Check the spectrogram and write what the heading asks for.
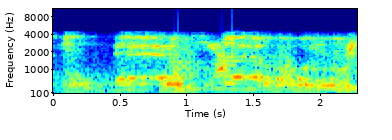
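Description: A man singing a song with music behind him, holding notes after a brief dip at the start.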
